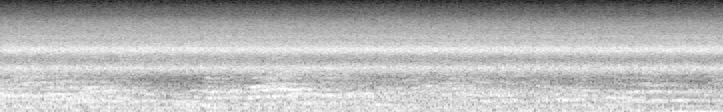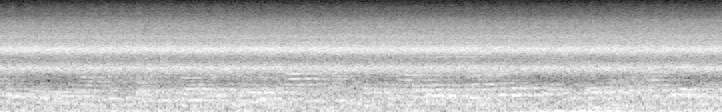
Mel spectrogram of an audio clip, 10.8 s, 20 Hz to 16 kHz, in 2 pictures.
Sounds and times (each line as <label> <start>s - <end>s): Crickets 0.0s - 10.8s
